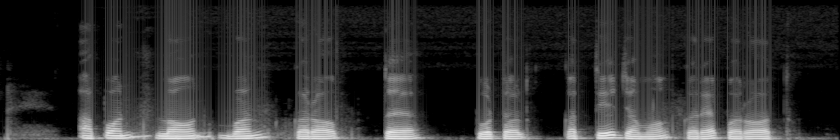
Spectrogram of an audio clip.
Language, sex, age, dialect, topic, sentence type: Maithili, male, 18-24, Bajjika, banking, question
